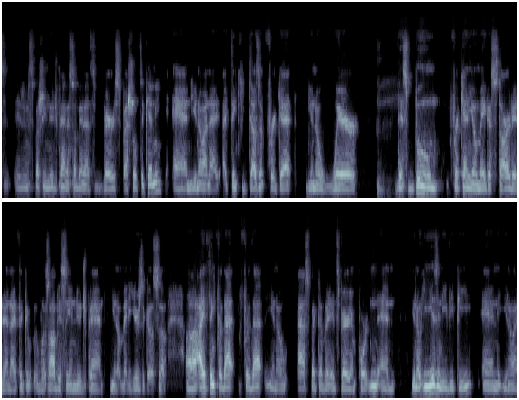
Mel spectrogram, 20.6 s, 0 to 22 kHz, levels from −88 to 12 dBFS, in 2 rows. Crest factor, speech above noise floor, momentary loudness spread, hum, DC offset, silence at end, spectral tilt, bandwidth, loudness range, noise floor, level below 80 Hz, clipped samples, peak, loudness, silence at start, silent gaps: 22 dB; 19 dB; 14 LU; none; under 0.1%; 0 s; -5 dB/octave; 12 kHz; 4 LU; -45 dBFS; -68 dBFS; under 0.1%; -4 dBFS; -26 LUFS; 0 s; none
